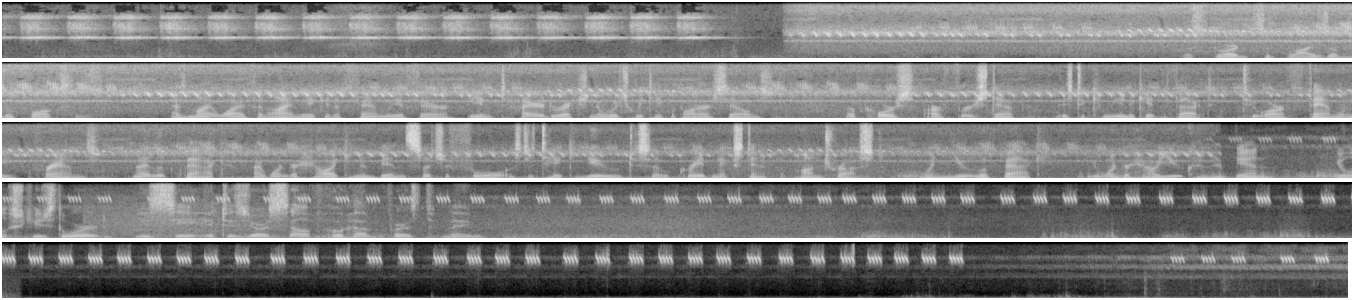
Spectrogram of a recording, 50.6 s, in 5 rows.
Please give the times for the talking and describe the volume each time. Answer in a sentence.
The talking can be heard from 8.8 to 34.0 s, at a steady volume.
